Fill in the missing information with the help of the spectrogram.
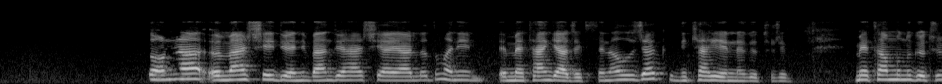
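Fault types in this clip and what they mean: No faults can be heard anywhere in this speech.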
